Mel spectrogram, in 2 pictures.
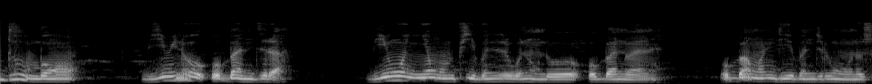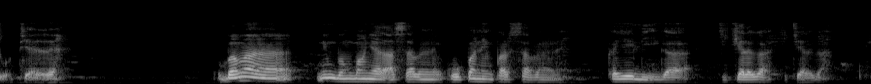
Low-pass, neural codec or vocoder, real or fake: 7.2 kHz; none; real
